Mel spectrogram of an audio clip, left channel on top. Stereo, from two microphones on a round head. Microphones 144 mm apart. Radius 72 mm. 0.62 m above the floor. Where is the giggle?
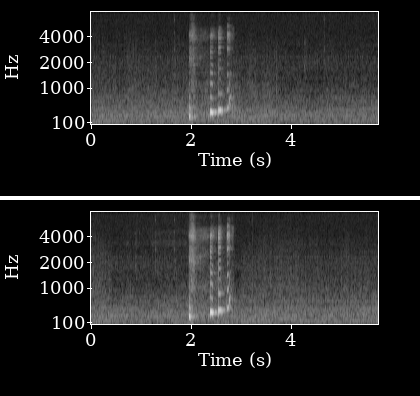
50° right (ahead or behind), 0.5 m.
